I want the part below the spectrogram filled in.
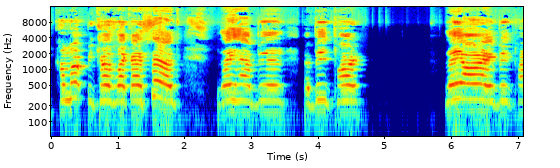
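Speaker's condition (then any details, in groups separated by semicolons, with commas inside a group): Cerebral palsy; brain damage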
